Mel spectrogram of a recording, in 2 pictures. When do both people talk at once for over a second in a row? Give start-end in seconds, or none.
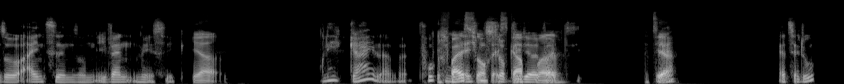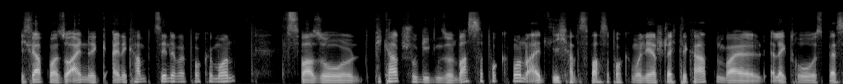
4.4-5.6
